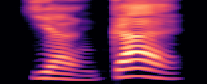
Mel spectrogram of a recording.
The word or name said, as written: 掩盖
